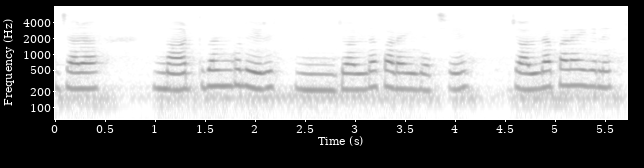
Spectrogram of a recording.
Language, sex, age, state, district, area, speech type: Bengali, female, 18-30, West Bengal, Uttar Dinajpur, urban, spontaneous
